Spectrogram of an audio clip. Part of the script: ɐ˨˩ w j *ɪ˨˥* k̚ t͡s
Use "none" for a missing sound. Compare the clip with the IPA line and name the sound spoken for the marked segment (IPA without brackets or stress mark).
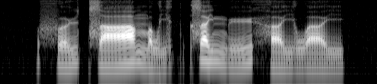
ɪ˨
